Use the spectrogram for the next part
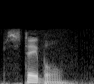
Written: Stabled

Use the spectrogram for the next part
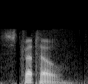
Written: Stretto

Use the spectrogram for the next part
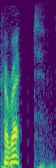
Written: Correcting

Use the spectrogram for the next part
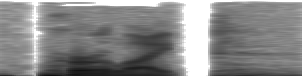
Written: Perlitic

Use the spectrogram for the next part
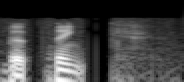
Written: Bethinking

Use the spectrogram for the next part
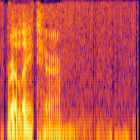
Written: Relator

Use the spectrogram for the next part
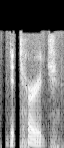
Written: Deterging

